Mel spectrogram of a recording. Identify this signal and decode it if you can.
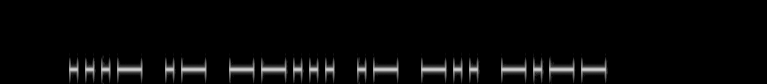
Morse code, heard as a keyed tone, about 15 wpm, 700 Hz. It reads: VA7ADY
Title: DXCC-100 Call Signs - 6 Characters - 15wpm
